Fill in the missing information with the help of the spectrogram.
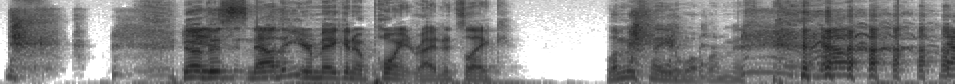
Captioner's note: laughter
